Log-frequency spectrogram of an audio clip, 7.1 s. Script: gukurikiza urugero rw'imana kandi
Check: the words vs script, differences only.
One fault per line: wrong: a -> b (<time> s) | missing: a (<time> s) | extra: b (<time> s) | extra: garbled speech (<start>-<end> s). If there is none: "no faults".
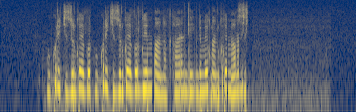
extra: gukurikiza urugero (1.9 s)
extra: garbled speech (3.9-5.0 s)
